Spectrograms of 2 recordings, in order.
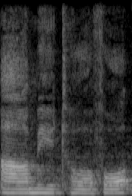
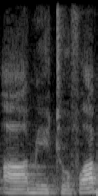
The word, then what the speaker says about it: Amitofo: you see us pronouncing Amitofo, Amitofo. Amitofo and Amitabha are the same thing. So when we chant it, we chant Amitabha, Amitabha, Amitabha, Amitofo, Amitofo, Amitofo. Amitofo is the Chinese version of Amitabha, or the Chinese translation, language form of Amitabha.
